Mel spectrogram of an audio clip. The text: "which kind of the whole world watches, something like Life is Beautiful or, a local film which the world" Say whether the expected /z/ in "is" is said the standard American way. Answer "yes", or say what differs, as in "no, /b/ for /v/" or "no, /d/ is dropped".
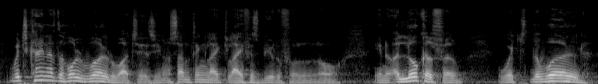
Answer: yes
